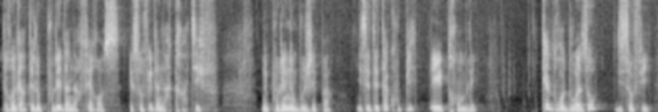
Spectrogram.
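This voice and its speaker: A woman reading a children's story aloud with steady, even storytelling. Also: medium pitch, normal speed. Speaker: narrator.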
